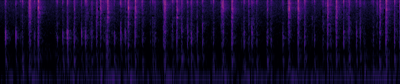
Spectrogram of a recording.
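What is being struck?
Plastic laptop keyboard.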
